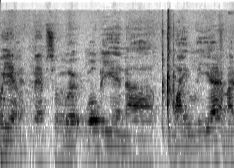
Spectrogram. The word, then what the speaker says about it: Wailea: We'll be in Wailea. Am I pronouncing it correctly?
